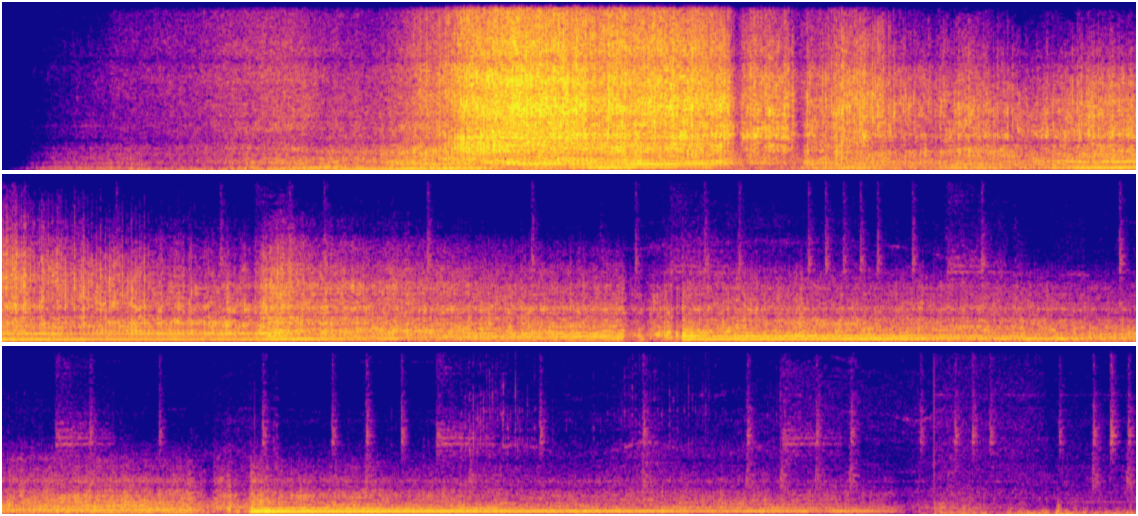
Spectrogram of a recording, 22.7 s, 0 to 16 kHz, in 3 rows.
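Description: A Cadillac CTS-V and a Ford GT, both V8s, launching side by side at full throttle, the engine note climbing in pitch and dropping back at each of about four upshifts as they pull away. Near the end the run gives way to a low engine rumble.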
